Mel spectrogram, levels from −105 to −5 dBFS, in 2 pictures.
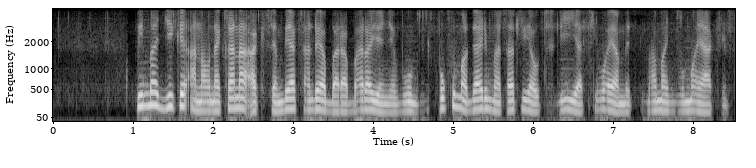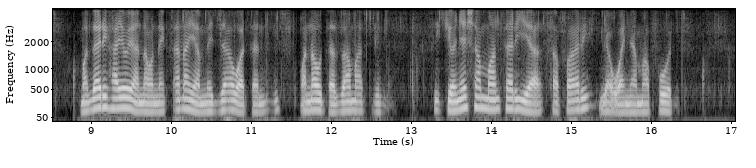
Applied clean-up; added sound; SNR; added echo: neural separator model SepFormer WHAM!.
